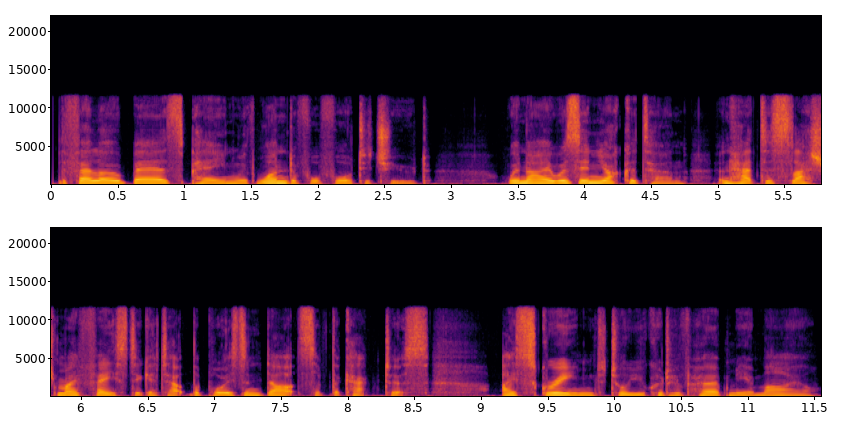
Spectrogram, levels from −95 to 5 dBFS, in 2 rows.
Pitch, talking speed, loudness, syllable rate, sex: 190 Hz, 190 wpm, -18 LUFS, 4.8 syllables/s, female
